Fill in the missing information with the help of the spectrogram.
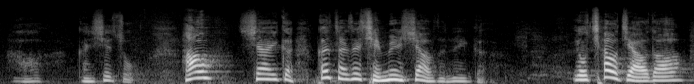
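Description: A woman's voice: mid-range voice, very animated, unhurried, a little mellow, a little hiss or hum. A woman leading a gathering with informal spoken testimony, repeating herself and posing questions she then answers.

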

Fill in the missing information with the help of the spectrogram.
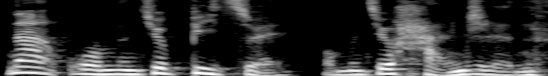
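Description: Woman, fairly low pitch, informal religious testimony. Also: animated, moderate pace, mellow, slightly rough. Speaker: speaker giving a religious testimony.

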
